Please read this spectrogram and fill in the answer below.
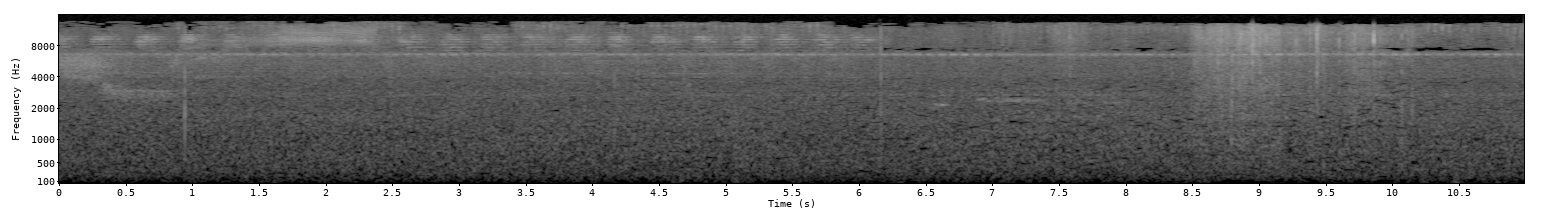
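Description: Faint insects chirping in a high, evenly repeated pulse over a quiet hiss; the chirping fades out about six seconds in. A short burst of hiss comes near the end.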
